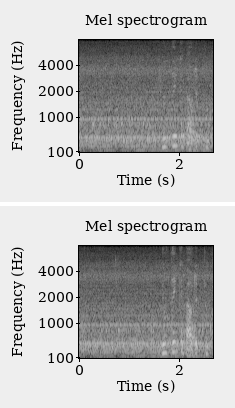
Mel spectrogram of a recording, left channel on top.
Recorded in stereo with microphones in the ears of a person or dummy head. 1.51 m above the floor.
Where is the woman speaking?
40° right (ahead or behind), 0.6 m.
